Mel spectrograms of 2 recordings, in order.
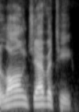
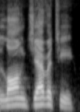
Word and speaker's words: longevity: let's say that together longevity remember the G here is pronounced with a J sound not a not a hard G so again longevity longevity okay and then this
